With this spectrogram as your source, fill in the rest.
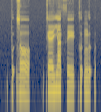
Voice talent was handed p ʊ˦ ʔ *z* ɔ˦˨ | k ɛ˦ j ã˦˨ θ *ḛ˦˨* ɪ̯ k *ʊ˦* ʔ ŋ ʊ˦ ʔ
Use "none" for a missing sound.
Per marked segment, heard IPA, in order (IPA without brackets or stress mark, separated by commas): z, e˨, ʊ˦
